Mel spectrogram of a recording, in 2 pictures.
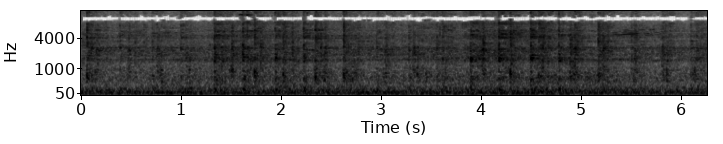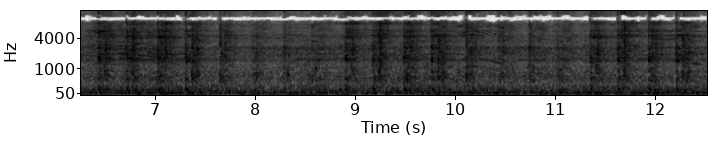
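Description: Alaska Railroad freight train of open-top hopper cars rolling past: a steady rumble of steel wheels on rail with continual clacking from the wheels and trucks.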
